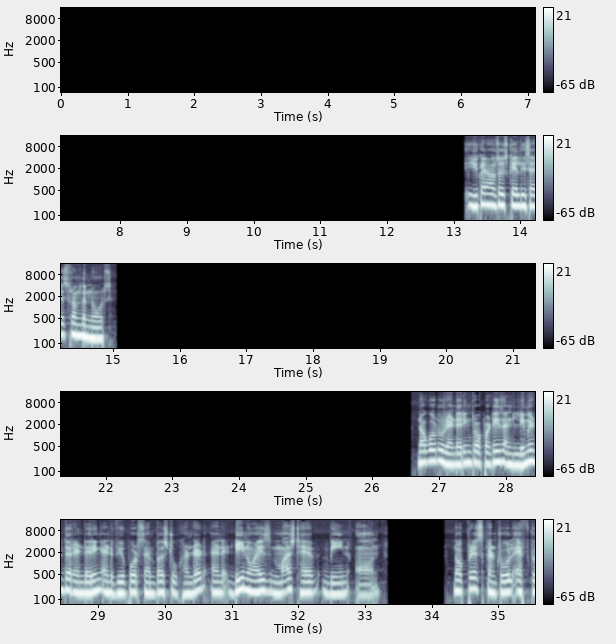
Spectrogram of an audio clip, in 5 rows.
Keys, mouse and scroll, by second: 0.4 ctrl+z, 1.5 ctrl+shift+t, 10.2-10.9 scroll down 1, 20.3 scroll up 3, 22.5-24.0 shift+middle drag, 24.3 KP_0, 25.5-25.9 scroll up 2, 27.2 click, 28.1-30.6 drag, 30.6 KP_0.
